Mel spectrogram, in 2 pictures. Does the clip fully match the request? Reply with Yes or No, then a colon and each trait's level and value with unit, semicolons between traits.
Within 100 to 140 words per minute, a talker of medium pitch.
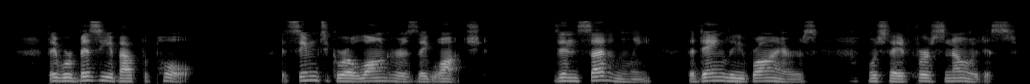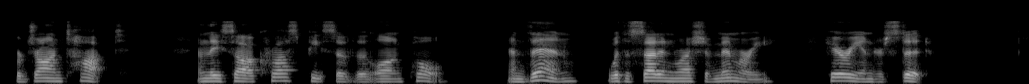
Yes: slow, 135 wpm; medium, 145 Hz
